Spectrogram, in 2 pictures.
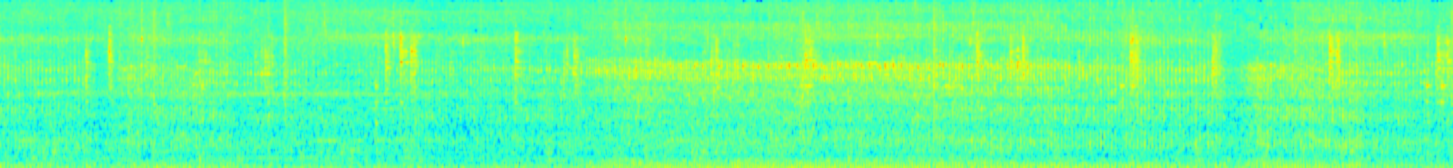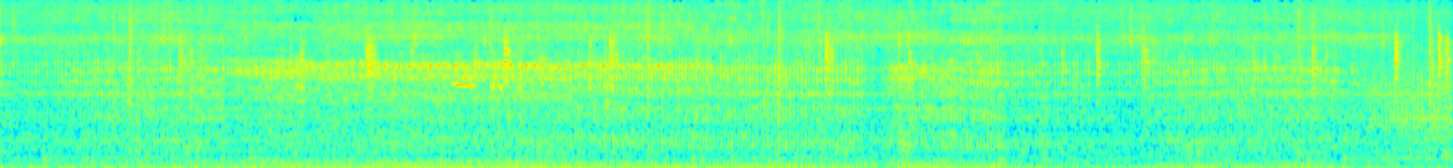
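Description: Tractor engine running steadily at an even pace, with faint scattered clicks.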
